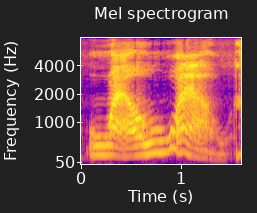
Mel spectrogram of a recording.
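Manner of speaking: high sweet smiling voice; sweetest smile. A narrator's reading. Wife greeting the giant, sweetly smiling. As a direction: sugar it up for the giant. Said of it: "with her sweetest smile".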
